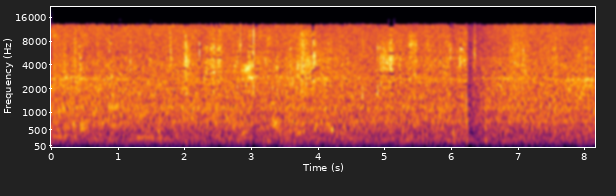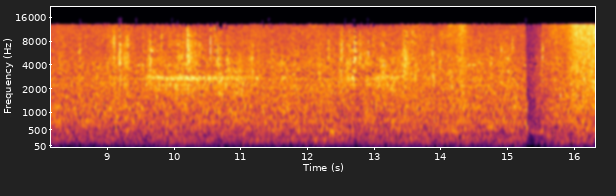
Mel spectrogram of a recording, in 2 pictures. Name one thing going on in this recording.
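A woman speaks into microphones.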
